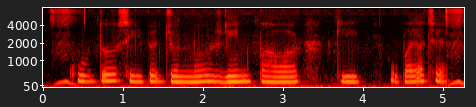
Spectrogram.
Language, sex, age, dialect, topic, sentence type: Bengali, female, 25-30, Standard Colloquial, banking, question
